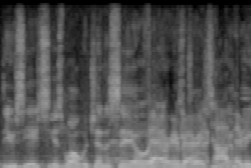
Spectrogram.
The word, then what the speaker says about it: Geneseo: I always say the name wrong. It's Geneseo.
